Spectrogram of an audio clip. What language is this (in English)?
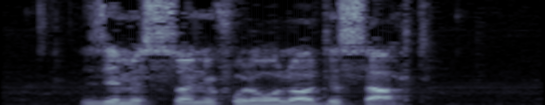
Persian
